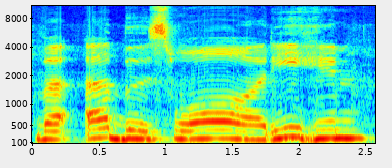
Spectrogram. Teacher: रा बारीक पड़ी जाएगी, रा के नीचे ज़ेर है इसलिए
